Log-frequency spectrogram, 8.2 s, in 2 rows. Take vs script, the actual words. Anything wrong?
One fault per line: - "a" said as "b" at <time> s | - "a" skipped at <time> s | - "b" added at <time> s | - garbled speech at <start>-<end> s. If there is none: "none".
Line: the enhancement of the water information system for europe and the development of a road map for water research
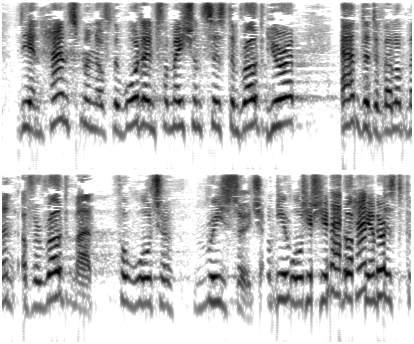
- "for" said as "road" at 2.3 s
- garbled speech at 6.8-8.2 s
